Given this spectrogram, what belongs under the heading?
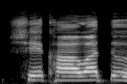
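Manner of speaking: Shekhawat stretched out slowly as one word; slow blended reading of Shekhawat. Shown as a demonstration. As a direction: draw out Shekhawat slowly, joining the syllables. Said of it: "एक एक अक्षर का उच्चारण करके".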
